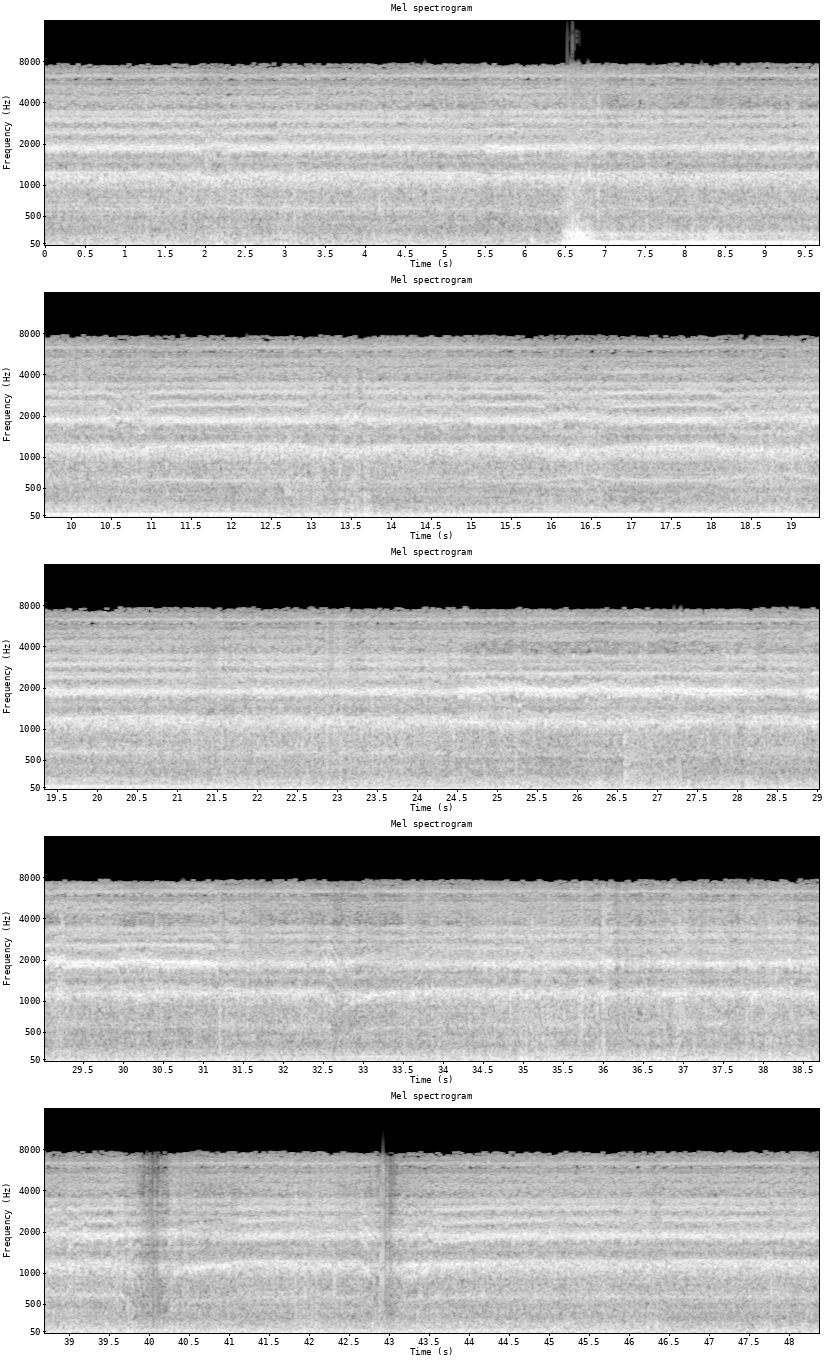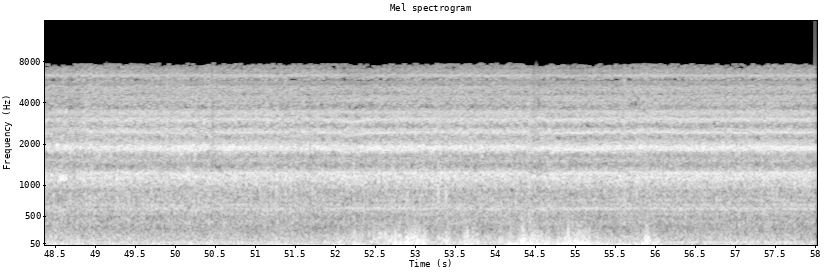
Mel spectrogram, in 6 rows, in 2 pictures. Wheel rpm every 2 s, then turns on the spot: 160, 160, 160, 160, 160, 160, 160, 160, 160, 160, 160, 160, 160, 160, 160, 160, 150, 160, 160, 150, 130, 120, 160, 160, 160, 160, 160, 160, 160.
none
